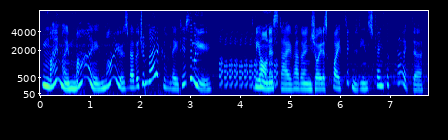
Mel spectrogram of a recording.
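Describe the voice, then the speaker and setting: A woman's voice: medium pitch, very animated, moderate pace, a crowd in the background, natural voice. A woman voicing a theatrical grand dame in a video game, languid, haughty and dramatic.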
